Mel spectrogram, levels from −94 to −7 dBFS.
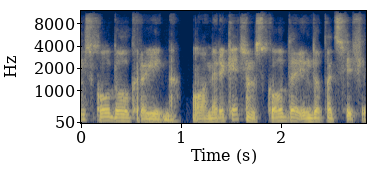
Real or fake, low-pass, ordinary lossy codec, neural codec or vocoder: fake; 10.8 kHz; Opus, 24 kbps; vocoder, 48 kHz, 128 mel bands, Vocos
